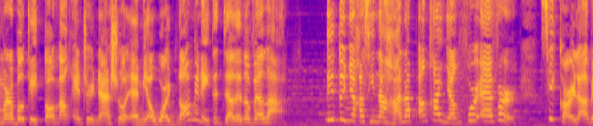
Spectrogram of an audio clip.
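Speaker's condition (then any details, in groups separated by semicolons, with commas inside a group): No condition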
